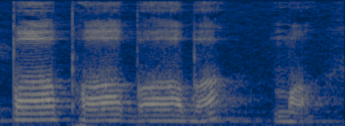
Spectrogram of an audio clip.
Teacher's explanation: जिनको बोलने के लिए दोनों होठों का प्रयोग करना पड़े इनको हम कहते हैं ओष्ठ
